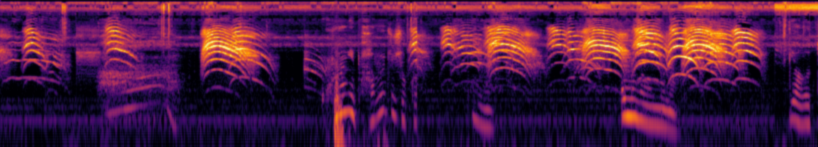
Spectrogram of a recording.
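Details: Domestic kitten crying at night from near a sewer, left without its mother and found by flashlight; repeated high arching meows, several overlapping, growing louder, with a person's brief voice and low background hum.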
